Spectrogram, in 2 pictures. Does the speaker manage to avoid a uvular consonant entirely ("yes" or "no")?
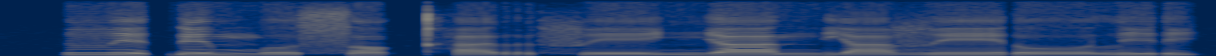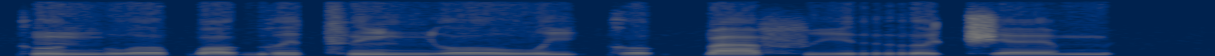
yes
